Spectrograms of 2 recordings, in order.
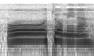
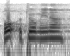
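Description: First: أؤتمن slow, with long smooth uu; waw replacing hamza. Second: أؤتمن high, glottal stop after first u; original double hamza. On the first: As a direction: draw out أؤتمن as uutumina. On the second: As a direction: break أؤتمن as 'u'tumina. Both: Shown as a demonstration. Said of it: "إبدال الواو من الهمزة".

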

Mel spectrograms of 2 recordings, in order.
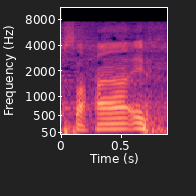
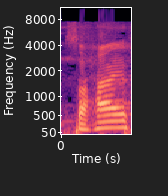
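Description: First: صحائف with glottal stop after long aa; hamza replacing ya. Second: صحائف higher, with y for the hamza; original ya form. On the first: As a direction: say صحائف as sahaa'if. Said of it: "الهمزة بدل". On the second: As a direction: say صحائف as sahaayif. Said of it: "الياء". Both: Shown as a demonstration.

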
